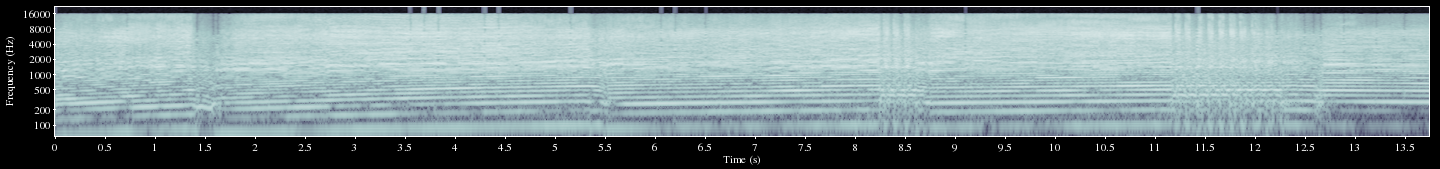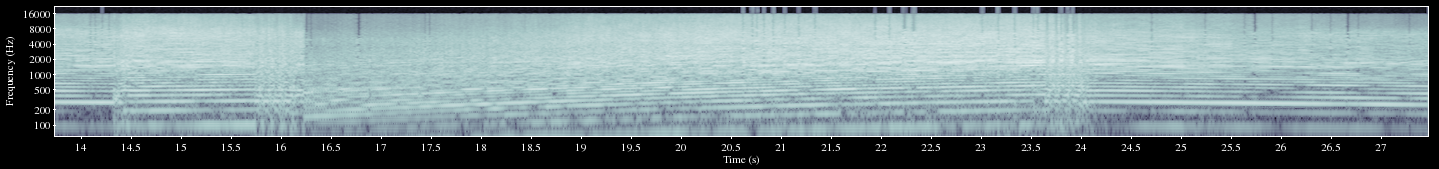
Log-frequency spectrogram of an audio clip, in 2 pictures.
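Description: A motorcycle engine roars loudly, repeatedly climbing in pitch as it runs up through the gears.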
